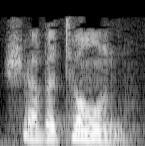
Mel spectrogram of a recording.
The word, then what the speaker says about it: Shabbaton: They pronounce them Sabbaton, not Shabbat. Shabbaton.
